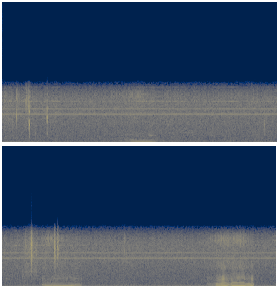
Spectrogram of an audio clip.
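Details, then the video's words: Domestic cat snoring while asleep: three low, buzzy, harmonic snores roughly every three and a half to four seconds, each lasting under a second, over a steady low hum, with a quiet voice just afterward. "Bears(my Cat) snoring!"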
